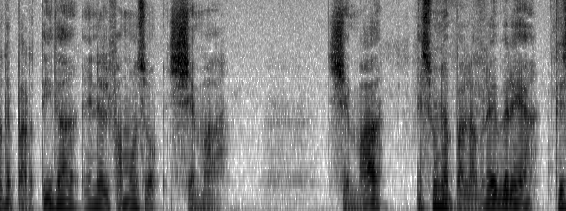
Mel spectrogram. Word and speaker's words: Shema: partida en el famoso shema es una palabra hebrea que significa escucha Aunque sí está técnicamente correcto les digo que la palabra se pronuncia shemac Cuando alguien habla del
